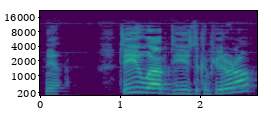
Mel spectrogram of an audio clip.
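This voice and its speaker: A man's voice: high-pitched, expressive, fast talker, fairly bright tone. A man hosting a local TV arts show, chatting casually and joking with a guest. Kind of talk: casual interview chat.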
